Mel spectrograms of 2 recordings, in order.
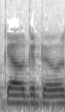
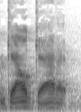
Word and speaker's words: Gal Gadot: How you say her name? – Yeah. – Oh my God, I've been calling her Gal Gadot.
